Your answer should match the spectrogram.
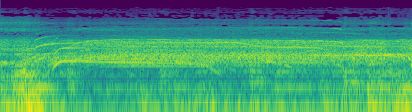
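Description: Arena audience screaming and cheering: several high voices whoop, rise and hold their screams over a crowd roar.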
